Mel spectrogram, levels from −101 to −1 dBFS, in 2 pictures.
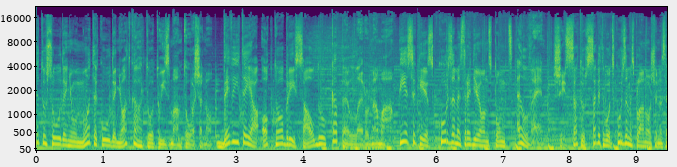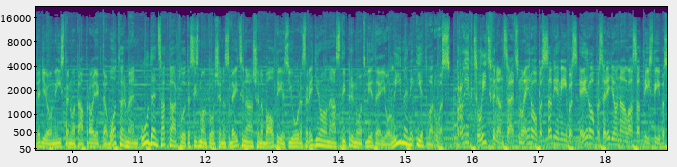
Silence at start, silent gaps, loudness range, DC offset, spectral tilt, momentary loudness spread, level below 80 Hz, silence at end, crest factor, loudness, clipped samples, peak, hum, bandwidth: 0 s; none; 1 LU; under 0.1%; -4.5 dB/octave; 3 LU; -22 dBFS; 0 s; 12 dB; -12 LUFS; under 0.1%; 0 dBFS; none; 19 kHz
